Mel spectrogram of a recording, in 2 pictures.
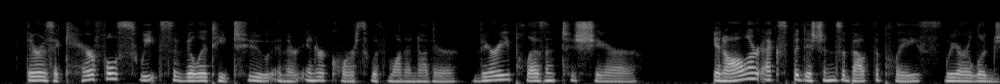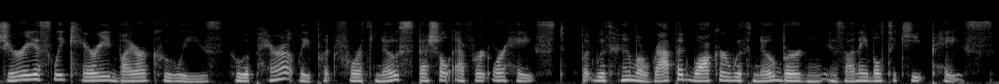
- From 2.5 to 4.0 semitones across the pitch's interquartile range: Yes, average, 3.2 semitones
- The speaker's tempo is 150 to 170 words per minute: Yes, average, 160 wpm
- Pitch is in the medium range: Yes, medium, 165 Hz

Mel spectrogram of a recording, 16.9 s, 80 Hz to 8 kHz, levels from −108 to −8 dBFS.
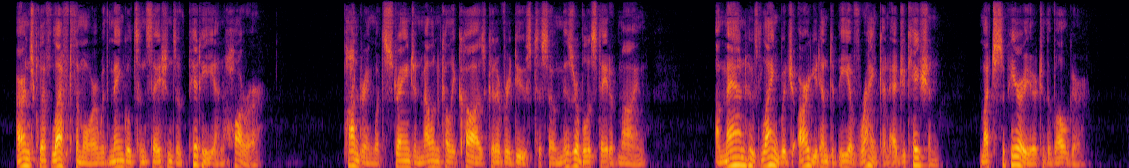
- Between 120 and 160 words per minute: Yes, average, 155 wpm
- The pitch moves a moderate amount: Yes, average, 3.8 semitones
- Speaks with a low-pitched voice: Yes, very low, 95 Hz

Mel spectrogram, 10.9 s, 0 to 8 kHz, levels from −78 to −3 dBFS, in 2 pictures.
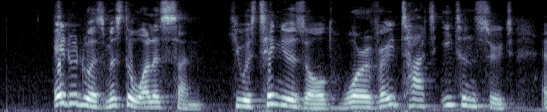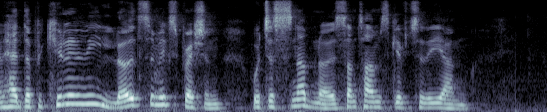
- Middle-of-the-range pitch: Yes, medium, 150 Hz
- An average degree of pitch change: No, wide, 6.0 semitones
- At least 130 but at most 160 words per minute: No, average, 170 wpm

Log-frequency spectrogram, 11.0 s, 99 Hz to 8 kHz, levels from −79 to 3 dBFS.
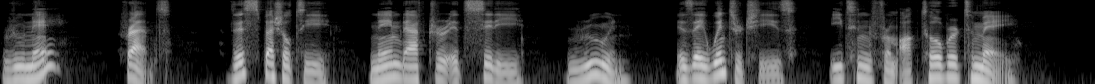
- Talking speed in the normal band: No, slow, 100 wpm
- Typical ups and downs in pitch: Yes, average, 4.6 semitones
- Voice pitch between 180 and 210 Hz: No, low, 120 Hz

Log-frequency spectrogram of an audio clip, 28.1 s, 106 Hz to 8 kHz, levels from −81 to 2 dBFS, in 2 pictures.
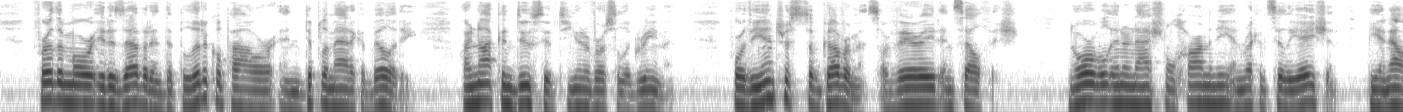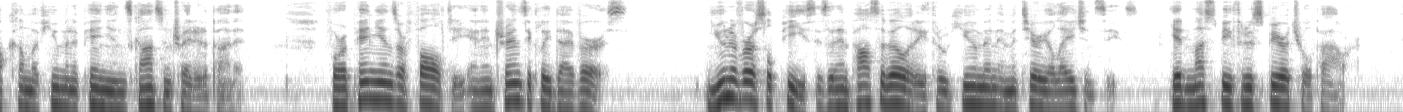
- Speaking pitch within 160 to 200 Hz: No, low, 135 Hz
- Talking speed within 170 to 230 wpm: No, slow, 135 wpm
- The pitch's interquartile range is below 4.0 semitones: Yes, average, 3.2 semitones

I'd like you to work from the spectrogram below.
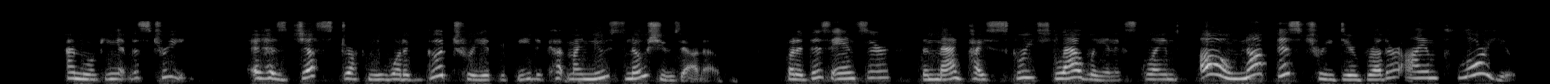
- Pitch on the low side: No, very high, 260 Hz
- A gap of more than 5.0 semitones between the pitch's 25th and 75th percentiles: Yes, wide, 5.4 semitones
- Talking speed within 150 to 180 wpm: Yes, average, 170 wpm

